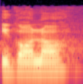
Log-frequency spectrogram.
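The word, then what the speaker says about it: Igonoh: Nigerian survivor doctor abara ego no ego no you gotta say it you gotta say it like that okay you can't just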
